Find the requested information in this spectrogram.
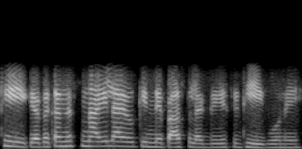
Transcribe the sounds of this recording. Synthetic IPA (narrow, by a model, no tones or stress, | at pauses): ʈʰiːkɦɛt̪ɐkɐnesʊnaːilaːjokɪnːepaːslɐɡ̚d̪iɪseʈʰiːkoːnẽː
